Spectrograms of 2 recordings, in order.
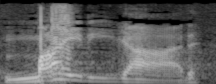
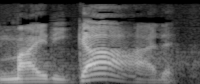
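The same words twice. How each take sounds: First: The stress falls on the word mighty. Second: The stress falls on the word God. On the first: The focus is on his power. The speaker calls it right. "we even emphasize that, and we say" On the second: The focus is on his being God. The speaker calls it wrong. "We don't say"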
